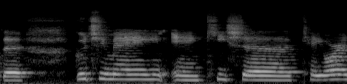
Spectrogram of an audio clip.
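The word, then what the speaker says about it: Ka'oir: Gucci Mane and Keisha Kayor, is that his last name? Yeah, that's how you say it.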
